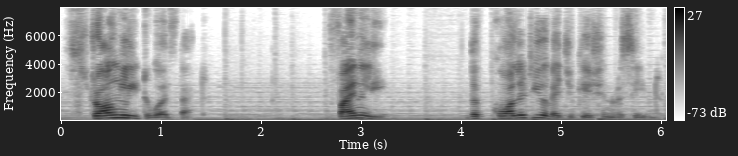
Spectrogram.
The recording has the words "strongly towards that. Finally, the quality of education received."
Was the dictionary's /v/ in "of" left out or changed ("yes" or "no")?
no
